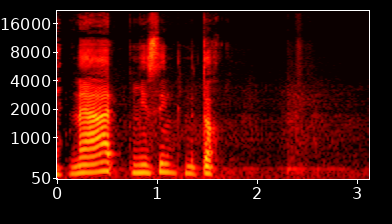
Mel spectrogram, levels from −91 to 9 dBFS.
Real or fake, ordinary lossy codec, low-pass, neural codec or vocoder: real; none; none; none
